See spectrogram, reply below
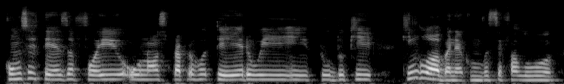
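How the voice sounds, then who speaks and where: A woman's voice: fairly high pitch, fairly even intonation, moderate pace, warm tone. A woman from Rio with a Carioca accent, chatting casually as an actress in an interview, tossing in lots of little fillers. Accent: Carioca Brazilian Portuguese. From Rio de Janeiro, Brazil. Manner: chatty, many fillers like "né" and "assim".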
